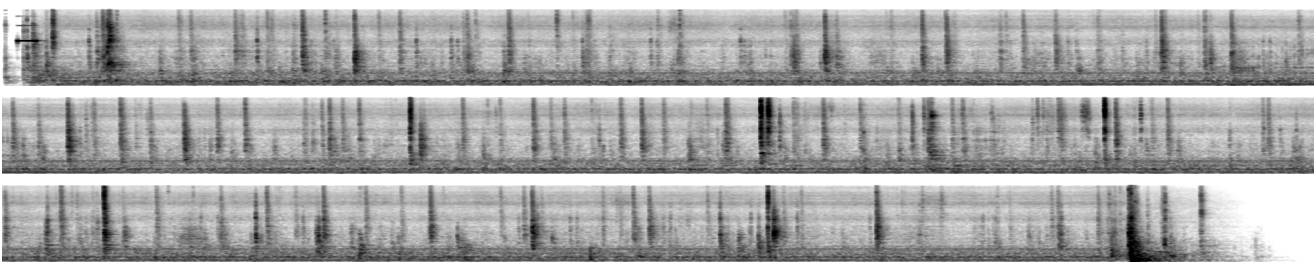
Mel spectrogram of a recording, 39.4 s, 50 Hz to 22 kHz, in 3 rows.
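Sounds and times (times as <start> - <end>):
clothes dryer turn on beep: 0.0 - 0.5
household clothes dryer running: 0.1 - 38.3.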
